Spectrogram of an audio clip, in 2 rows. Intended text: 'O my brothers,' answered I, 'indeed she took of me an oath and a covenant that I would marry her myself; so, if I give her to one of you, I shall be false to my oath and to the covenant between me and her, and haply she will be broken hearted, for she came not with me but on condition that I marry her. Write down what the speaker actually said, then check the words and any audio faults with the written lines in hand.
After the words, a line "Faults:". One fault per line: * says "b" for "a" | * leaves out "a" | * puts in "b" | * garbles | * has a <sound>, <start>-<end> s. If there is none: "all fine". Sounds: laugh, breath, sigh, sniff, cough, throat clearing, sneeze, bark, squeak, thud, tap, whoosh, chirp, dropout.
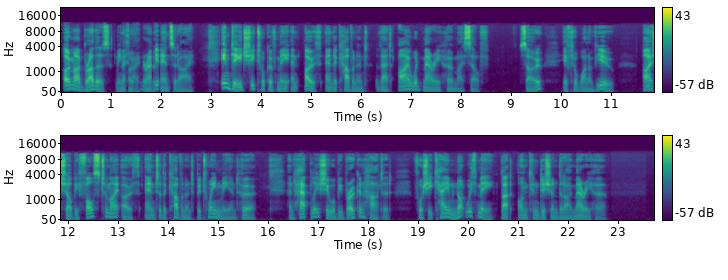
'O my brothers,' [garbled] answered I, 'indeed she took of me an oath and a covenant that I would marry her myself; so, if to one of you, I shall be false to my oath and to the covenant between me and her, and haply she will be broken hearted, for she came not with me but on condition that I marry her.
Faults:
* garbles
* leaves out "I give her"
